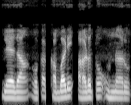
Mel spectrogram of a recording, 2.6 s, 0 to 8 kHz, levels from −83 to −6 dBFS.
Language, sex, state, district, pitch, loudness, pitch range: Telugu, male, Andhra Pradesh, Sri Satya Sai, 140 Hz, -18 LUFS, 130-150 Hz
